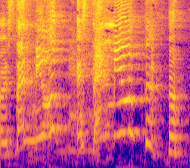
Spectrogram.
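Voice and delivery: high, half-laughing yell. Retold or imitated. Mom yelling at son the mic is on mute, half laughing. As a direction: shout the warning, cracking up. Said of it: "todavía le grito".

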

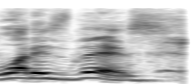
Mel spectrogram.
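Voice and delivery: puzzled question with laughter; amused confusion; mock baffled. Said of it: "people will be like".

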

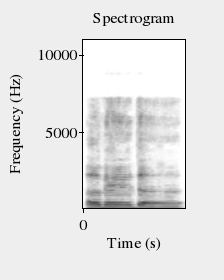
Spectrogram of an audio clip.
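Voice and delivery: long, loud called name; drawn-out call. Acted. Friend calling out a movie character's name, long and loud. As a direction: stretch the name out like calling across a room.

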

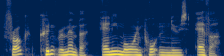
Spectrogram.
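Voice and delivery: ordinary delivery, nothing marked

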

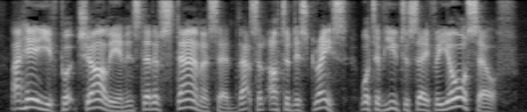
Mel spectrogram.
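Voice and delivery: loud, outraged retort; indignant. A narrator's reading. To the governor, loud and indignant at the disgrace. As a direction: throw his words back at him, loud.

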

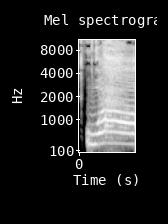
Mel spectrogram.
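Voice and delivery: ordinary delivery

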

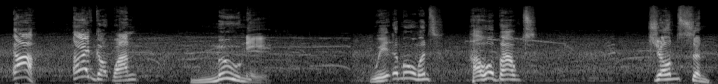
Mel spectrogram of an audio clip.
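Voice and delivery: high, loud eager shouts; excited shouting. Acted. Ghost shouting Watford player names in a game, high and eager. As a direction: blurt out each player name.

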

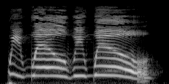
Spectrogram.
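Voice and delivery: high, loud, eager cry; calling in chorus. A narrator's reading. Vegetables promise to make it up, calling out high. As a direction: pipe up loudly like a cheering crowd. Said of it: "called the vegetables in chorus".

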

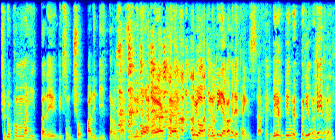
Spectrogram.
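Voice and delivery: a joking threat that keeps cracking into laughter; laughing mock threat. To friend Andreas about Paul's album, laughing mock threat.

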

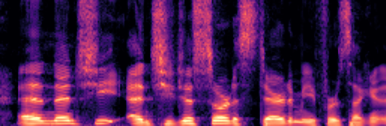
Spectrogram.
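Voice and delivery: ordinary delivery

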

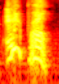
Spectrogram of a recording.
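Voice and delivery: calling a lost daughter across a loud pub; desperate shout. Acted. Running through hospital corridor.

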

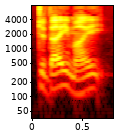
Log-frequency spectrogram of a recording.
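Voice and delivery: loud put-on Australian greeting; mock Australian, said with gusto; Australian accent. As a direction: give it a broad Australian accent. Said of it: "You do an Australian accent".

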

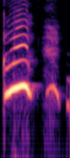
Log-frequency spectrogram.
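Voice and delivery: loud high squeal of a laugh; helpless high laugh; high shriek of laughter. Real, not acted. Bursts out laughing.

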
